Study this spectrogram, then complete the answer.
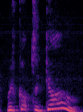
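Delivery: high, loud urgent push; urging. A narrator's reading. Giraffe urging the children to hurry, high and loud. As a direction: hurry them along. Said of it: "urged Sam".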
